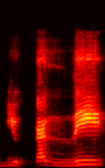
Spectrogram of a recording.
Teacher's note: Yukadzi, hati-hati dengan huruf zal. Pertahankan ujung lidahnya di ujung gigi seri atas, dibaca dengan cara tasdid, berarti ditahan.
